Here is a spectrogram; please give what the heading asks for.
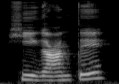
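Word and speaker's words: gigante: so if you notice this word here also has both of them and it has both sounds so you have higante which is the h and then you have the g sound okay so he okay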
